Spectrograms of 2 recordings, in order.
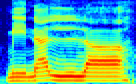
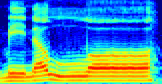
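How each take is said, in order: First: The L in Allah is thin and light. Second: The L in Allah is thick and heavy. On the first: The speaker calls it wrong. "tak nak baca macam tu" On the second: The speaker calls it right. "kena baca secara tebal"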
